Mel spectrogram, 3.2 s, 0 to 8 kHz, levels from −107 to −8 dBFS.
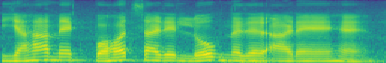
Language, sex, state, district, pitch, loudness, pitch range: Hindi, male, Arunachal Pradesh, Lower Dibang Valley, 120 Hz, -13 LUFS, 115-150 Hz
